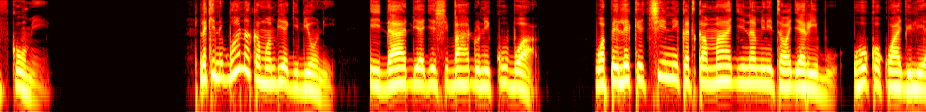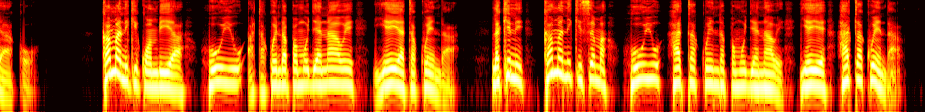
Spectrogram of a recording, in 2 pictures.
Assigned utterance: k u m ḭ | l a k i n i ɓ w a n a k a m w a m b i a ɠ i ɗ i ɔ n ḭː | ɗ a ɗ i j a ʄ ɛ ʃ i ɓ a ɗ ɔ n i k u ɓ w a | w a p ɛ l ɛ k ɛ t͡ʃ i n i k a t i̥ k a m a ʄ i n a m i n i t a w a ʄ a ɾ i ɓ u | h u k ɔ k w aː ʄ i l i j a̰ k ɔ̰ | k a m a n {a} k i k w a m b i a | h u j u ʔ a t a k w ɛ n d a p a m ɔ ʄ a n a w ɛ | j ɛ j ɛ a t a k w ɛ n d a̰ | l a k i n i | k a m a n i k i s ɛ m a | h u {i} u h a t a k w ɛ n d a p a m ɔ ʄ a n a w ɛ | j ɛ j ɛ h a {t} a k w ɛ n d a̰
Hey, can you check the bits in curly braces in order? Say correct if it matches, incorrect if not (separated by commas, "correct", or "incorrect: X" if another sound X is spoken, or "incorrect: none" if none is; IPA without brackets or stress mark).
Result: incorrect: i, incorrect: j, correct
